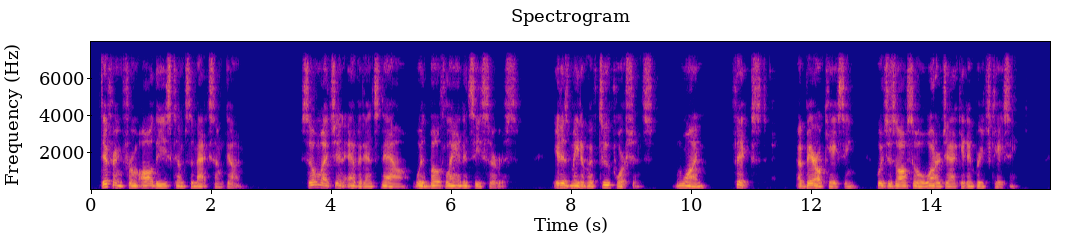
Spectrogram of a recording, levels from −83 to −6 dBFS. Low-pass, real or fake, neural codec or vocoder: 7.2 kHz; fake; codec, 16 kHz, 16 kbps, FunCodec, trained on LibriTTS, 50 frames a second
